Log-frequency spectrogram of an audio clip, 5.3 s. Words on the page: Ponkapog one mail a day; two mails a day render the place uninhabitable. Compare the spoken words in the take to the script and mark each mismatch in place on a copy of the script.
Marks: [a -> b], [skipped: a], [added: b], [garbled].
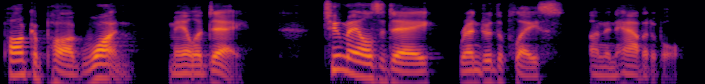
Ponkapog one mail a day; two mails a day render the place uninhabitable.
